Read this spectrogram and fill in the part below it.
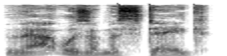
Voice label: female oops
